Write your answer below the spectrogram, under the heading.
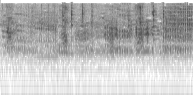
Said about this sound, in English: These deep, guttural sounds emanate from a nesting colony of double-crested cormorants, large black water birds with short legs and long necks.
